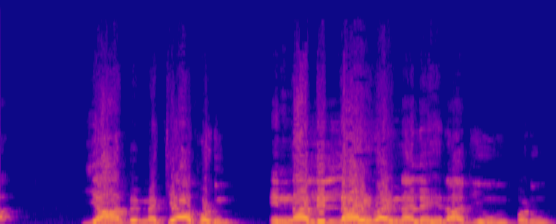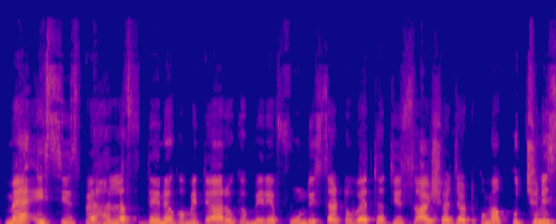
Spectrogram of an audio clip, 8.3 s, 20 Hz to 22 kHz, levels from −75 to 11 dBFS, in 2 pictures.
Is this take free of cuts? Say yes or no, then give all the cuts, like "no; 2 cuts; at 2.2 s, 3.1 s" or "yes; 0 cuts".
no; 2 cuts; at 4.1 s, 7.1 s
